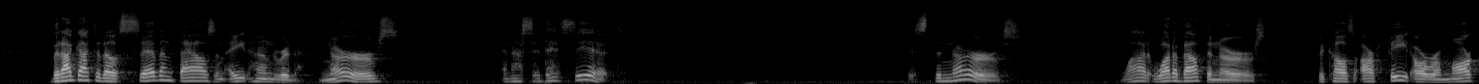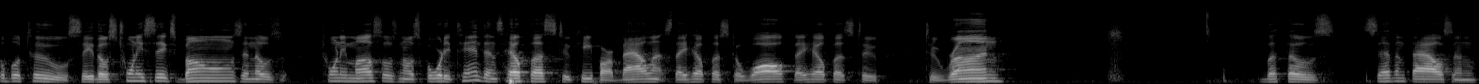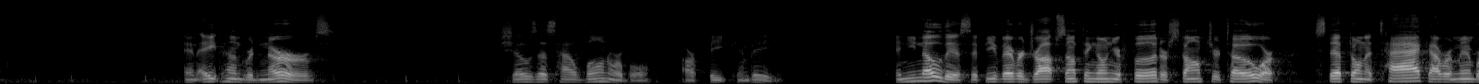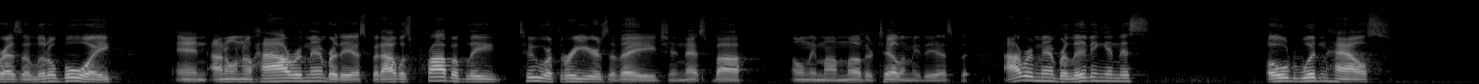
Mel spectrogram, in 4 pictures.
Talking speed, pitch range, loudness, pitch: 135 wpm, 115-140 Hz, -31 LUFS, 125 Hz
